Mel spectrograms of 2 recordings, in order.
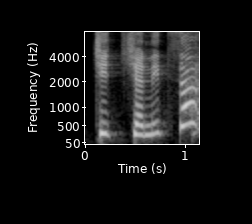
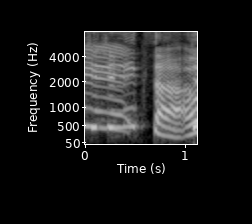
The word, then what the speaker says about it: Chichen Itza: Chichen Itza? Exactly. Oh, Chichen Itza. Okay. Chichen Itza. I didn't know how to pronounce it, so I was going to put the burden on you.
